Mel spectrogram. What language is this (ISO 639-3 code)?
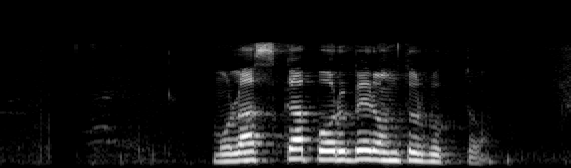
ben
